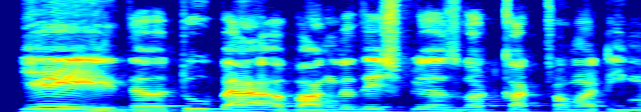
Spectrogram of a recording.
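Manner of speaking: normal talking voice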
